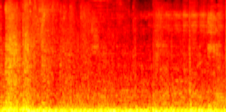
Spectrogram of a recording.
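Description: A deep, booming explosion of seeker missiles in the Space Pirate Trainer VR game, a dense low rumble that fills the short moment at steady loudness.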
